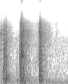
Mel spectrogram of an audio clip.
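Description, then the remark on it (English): Three sharp knocks on a door, unevenly spaced, the second and third a little louder, with no one speaking. “There was a knock on the door.”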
